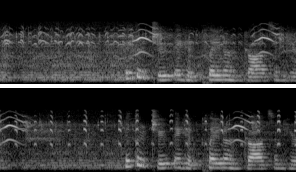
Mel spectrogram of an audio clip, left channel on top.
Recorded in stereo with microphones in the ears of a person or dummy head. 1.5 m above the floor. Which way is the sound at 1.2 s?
20° right (ahead or behind).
